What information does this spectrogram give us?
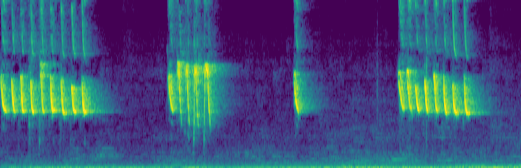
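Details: Cucak cungkok singing in a tutor recording, praised for clear rhythm, speedy rolls and tight bursts: rapid high pulsed trills about a second long, repeated with short pauses, one brief clipped burst between them.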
